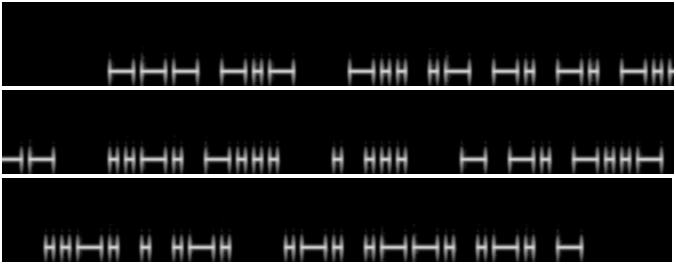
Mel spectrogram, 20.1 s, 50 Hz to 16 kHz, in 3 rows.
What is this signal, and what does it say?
Morse code, heard as a keyed tone, about 16 wpm, 700 Hz. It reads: OK DANNY FB ES TNX FER RPRT
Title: Practice QSO - Exchange 2 - Info - 15wpm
